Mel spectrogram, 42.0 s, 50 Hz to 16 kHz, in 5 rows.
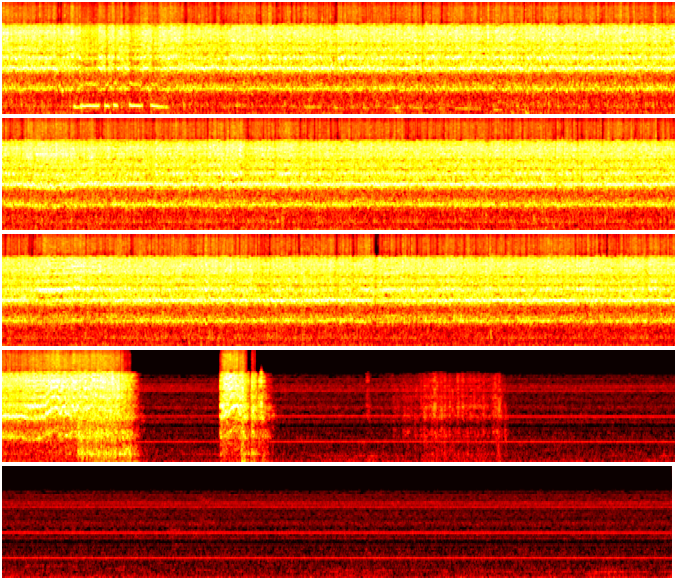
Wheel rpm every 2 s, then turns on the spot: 230, 230, 230, 230, 230, 230, 230, 230, 230, 230, 230, 230, 230, 150, 30, 10, 0, 0, 0, 0, 0.
30-32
